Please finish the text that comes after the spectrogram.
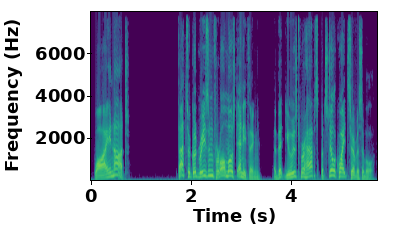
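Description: Booming, high-pitched pompous gateman. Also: big pitch swings, normal speed, gravelly, dry recording, clean studio sound, exaggerated voice. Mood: satisfied, officious. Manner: booming, proclaiming, officious. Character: pompous, impatient, officious male city gateman. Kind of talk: children's storybook character voice.

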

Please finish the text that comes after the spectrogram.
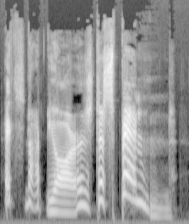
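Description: Storybook villain-pest: a filthy old bird, high shrieking, wildly swooping, haughty and gleefully pedantic. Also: male voice, wildly swooping pitch, slow pace, a bit bright, no room sound, clean studio sound, exaggerated voice.

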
